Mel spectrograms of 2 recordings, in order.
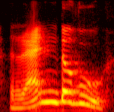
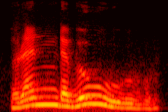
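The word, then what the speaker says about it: rendezvous: Just you have to just spell out these letters and all the rest are silent like zed is silent, U is silent, S is silent.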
